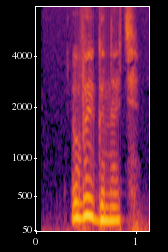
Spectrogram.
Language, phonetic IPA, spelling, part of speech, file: Russian, [ˈvɨɡnətʲ], выгнать, verb, Ru-выгнать.ogg
- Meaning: 1. to drive away, to drive out, to oust (to force someone to leave) 2. to expel, kick (from an organization or community)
